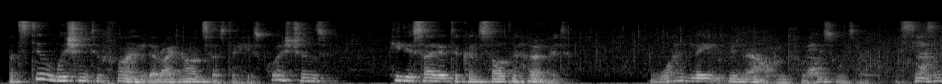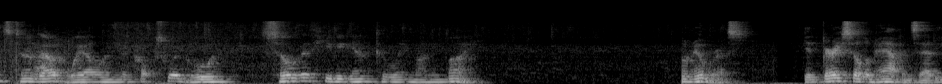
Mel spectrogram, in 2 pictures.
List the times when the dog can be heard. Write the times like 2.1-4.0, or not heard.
8.1-10.1.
